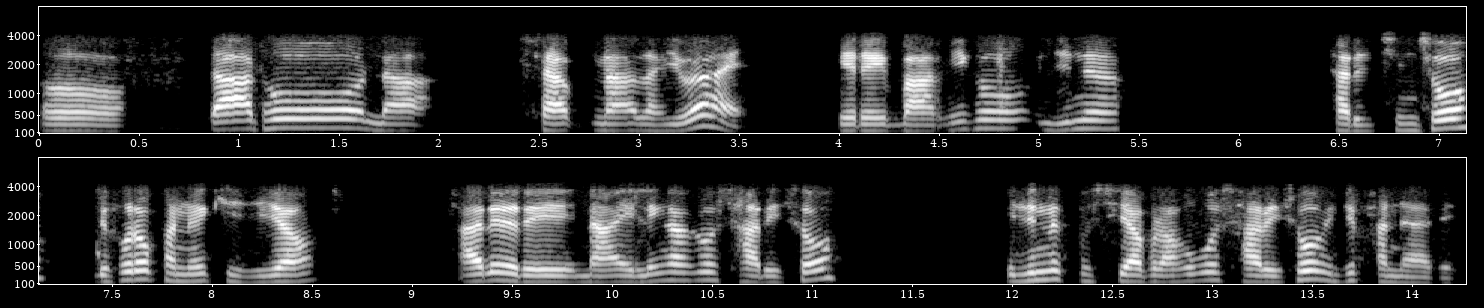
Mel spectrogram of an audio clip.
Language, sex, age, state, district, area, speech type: Bodo, male, 18-30, Assam, Chirang, rural, conversation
